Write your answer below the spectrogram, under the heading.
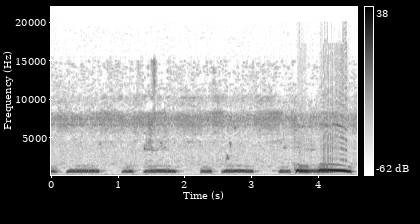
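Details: Spotted dove call for luring birds: soft hollow coos in pairs, a brief note followed by a longer one, ending with a louder, slightly falling drawn-out coo.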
